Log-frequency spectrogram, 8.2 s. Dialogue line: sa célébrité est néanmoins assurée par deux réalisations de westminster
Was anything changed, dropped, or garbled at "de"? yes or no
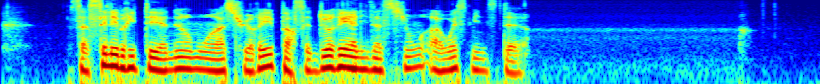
yes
